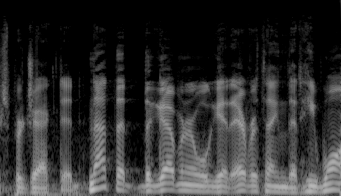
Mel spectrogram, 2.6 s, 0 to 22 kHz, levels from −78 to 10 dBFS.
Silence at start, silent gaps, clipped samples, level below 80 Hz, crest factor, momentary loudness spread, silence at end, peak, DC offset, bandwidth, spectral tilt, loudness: 0 s; none; under 0.1%; -40 dBFS; 14 dB; 2 LU; 0 s; -6 dBFS; under 0.1%; 14 kHz; -6.5 dB/octave; -21 LUFS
